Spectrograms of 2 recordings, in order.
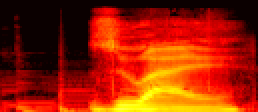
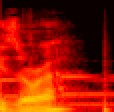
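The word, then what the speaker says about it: Zouaï: I've listened to a video of her say it. I'm pretty sure that's how you say it. Zuai. Okay, because there's times where I just want to say Zora.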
